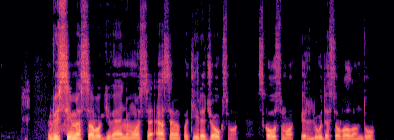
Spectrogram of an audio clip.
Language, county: Lithuanian, Vilnius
